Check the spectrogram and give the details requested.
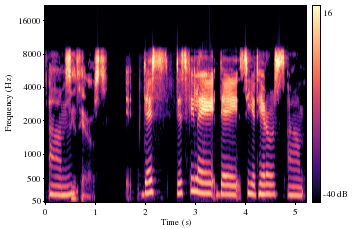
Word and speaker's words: Silleteros: Can you pronounce it? I can't. What? I was waiting. I can't. It's Ciateros. It's Ciateros.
